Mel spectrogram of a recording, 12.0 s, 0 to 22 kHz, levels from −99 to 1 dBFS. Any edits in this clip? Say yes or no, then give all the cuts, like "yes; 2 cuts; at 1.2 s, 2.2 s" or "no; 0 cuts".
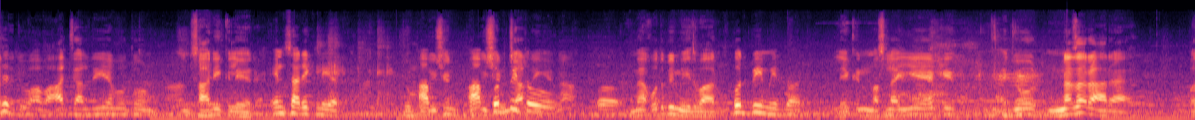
no; 0 cuts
